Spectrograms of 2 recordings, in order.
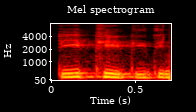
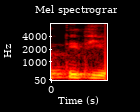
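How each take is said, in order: First: तिथि with long vowels, "tee-thee"; wrong pronunciation. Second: तिथि with short vowels, "ti-thi"; correct pronunciation. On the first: Teacher shows the mistake, तिथि drawn out as "tee-thee". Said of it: "नहीं होता". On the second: Teacher gives the right form, तिथि as short "ti-thi". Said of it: "होती". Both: Shown as a demonstration.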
